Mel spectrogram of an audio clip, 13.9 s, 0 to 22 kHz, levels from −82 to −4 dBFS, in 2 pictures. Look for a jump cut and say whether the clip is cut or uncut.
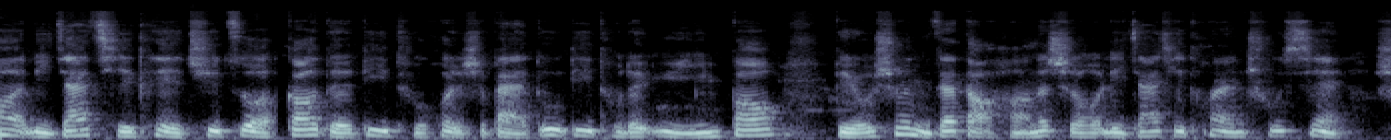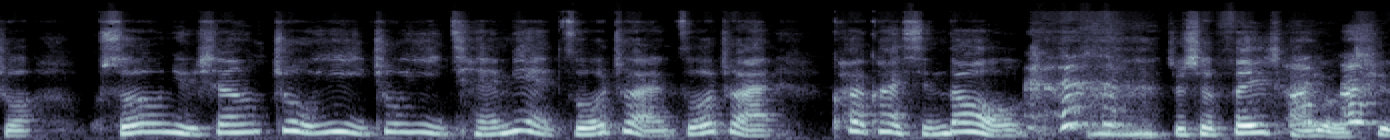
uncut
